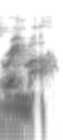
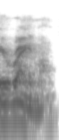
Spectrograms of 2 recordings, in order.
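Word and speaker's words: Ramah: my middle name is rayma r-a-m-a the first part of our company but everyone pronounces it incorrect they say rhema rhema and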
